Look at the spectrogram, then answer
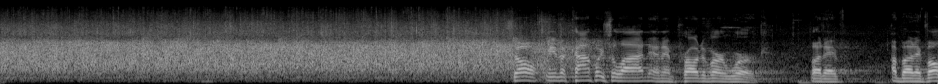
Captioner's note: applause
